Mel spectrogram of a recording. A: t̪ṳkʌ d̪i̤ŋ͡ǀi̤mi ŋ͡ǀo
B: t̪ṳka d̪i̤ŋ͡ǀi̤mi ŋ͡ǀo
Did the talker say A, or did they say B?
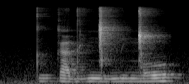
B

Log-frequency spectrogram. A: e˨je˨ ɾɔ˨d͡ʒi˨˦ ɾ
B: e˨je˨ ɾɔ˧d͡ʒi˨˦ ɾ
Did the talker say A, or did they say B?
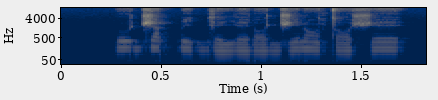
A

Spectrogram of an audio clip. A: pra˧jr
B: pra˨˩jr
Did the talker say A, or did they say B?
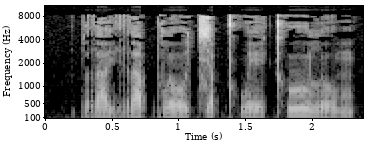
B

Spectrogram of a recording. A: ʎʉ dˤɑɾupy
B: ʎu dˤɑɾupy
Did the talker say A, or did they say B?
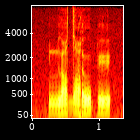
B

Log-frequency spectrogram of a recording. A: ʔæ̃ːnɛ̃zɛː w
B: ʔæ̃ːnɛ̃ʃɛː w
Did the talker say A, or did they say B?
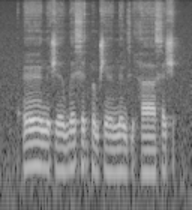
B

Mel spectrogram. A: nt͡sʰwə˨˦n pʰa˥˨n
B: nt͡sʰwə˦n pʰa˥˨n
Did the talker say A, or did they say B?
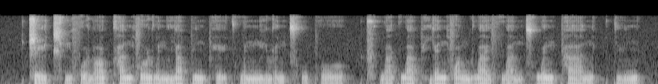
B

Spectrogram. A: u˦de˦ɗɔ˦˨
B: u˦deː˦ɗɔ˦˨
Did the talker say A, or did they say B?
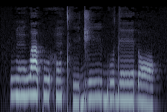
B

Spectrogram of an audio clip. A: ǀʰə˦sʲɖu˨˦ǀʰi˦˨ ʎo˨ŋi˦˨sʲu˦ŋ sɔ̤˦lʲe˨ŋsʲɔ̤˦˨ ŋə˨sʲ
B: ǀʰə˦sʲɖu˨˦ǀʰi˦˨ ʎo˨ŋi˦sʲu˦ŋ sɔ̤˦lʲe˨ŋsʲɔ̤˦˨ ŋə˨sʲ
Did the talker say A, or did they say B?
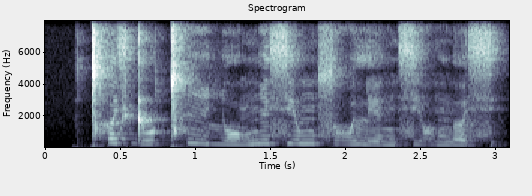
B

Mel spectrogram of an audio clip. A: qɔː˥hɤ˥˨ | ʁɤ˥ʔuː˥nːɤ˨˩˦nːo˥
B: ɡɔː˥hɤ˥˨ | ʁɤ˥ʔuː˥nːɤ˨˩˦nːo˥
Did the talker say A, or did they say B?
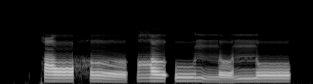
A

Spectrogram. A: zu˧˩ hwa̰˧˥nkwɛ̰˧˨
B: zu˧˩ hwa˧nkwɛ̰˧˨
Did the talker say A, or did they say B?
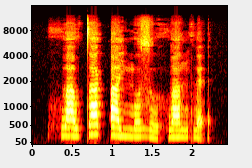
B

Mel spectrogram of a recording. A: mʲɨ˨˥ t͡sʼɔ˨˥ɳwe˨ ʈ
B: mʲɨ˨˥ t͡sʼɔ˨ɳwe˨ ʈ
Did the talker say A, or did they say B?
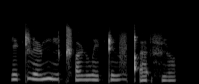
B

